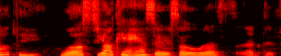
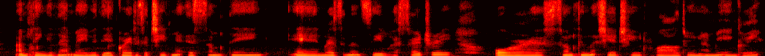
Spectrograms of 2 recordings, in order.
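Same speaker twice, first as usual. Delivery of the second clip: speaking in a whisper; 5 dB quieter than usual. Answering a question while the other speaker can't hear: whispering.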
